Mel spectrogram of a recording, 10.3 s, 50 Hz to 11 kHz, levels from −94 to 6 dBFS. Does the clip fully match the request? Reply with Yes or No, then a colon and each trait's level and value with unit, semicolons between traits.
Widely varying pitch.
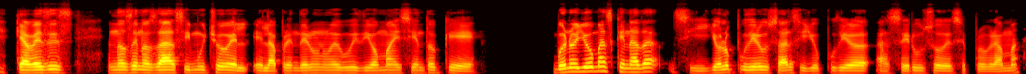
No: average, 2.7 semitones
